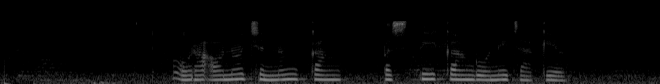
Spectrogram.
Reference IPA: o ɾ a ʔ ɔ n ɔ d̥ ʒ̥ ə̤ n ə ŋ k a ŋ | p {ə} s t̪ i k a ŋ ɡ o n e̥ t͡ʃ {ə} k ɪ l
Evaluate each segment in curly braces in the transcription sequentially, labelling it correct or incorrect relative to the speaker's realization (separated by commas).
correct, incorrect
